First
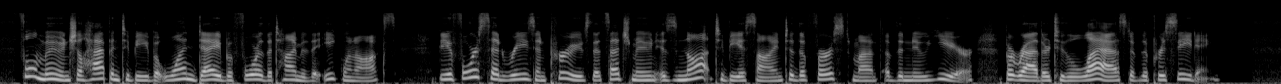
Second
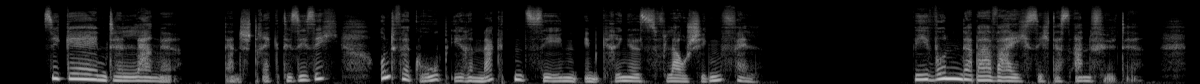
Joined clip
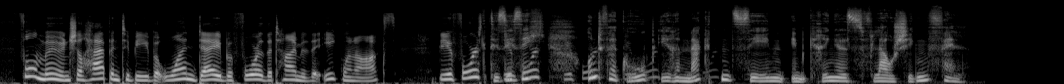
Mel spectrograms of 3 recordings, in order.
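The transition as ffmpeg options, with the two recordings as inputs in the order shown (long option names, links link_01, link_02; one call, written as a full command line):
ffmpeg -i cue0.wav -i cue1.wav -filter_complex "[0:a]apad=whole_dur=10.64,atrim=end=10.64,atrim=end=4.812[link_01];[1:a]atrim=start=2.738:end=8.57[link_02];[link_01][link_02]acrossfade=duration=0.004:curve1=hsin:curve2=hsin,asplit=2[link_03][link_04];[link_04]afade=type=in:start_time=4.44:duration=0.01,afade=type=out:start_time=4.81:duration=0.01,aecho=0:1:600|1200|1800|2400|3000:0.473151|0.189261|0.0757042|0.0302817|0.0121127[link_05];[link_03][link_05]amix=inputs=2:normalize=0" out.wav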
